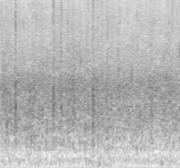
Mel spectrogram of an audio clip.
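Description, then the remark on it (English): A church audience claps their hands to give God praise, in steady, dense applause, a continuous rush of many overlapping claps with occasional sharper accents, sustained for a couple of seconds without any voices. “Can you give God a hand clap and a shout of praise?”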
